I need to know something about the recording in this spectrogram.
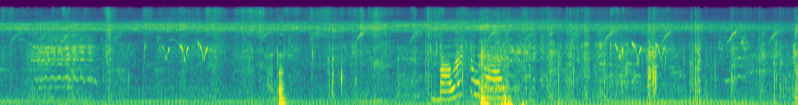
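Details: Pregnant goats on a farm give a few wavering, harmonic bleats, one short burst early and a louder, quavering bleat in the middle, while a man talks in Tagalog over a steady background hum.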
